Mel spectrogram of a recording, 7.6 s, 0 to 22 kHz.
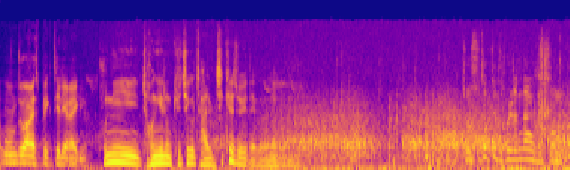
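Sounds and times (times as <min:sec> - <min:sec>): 
speech: 0:00.0 - 0:04.3, 0:06.2 - 0:07.6
rifle gunfire from military exercises in a military zone near a militarized border: 0:03.9 - 0:07.6.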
